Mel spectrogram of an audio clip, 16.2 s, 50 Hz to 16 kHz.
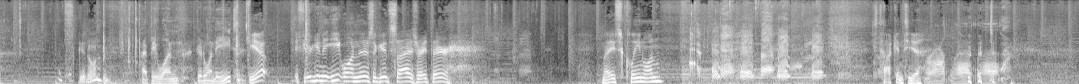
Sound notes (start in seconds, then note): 10.2 fish squeaking; 14.0 groaning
